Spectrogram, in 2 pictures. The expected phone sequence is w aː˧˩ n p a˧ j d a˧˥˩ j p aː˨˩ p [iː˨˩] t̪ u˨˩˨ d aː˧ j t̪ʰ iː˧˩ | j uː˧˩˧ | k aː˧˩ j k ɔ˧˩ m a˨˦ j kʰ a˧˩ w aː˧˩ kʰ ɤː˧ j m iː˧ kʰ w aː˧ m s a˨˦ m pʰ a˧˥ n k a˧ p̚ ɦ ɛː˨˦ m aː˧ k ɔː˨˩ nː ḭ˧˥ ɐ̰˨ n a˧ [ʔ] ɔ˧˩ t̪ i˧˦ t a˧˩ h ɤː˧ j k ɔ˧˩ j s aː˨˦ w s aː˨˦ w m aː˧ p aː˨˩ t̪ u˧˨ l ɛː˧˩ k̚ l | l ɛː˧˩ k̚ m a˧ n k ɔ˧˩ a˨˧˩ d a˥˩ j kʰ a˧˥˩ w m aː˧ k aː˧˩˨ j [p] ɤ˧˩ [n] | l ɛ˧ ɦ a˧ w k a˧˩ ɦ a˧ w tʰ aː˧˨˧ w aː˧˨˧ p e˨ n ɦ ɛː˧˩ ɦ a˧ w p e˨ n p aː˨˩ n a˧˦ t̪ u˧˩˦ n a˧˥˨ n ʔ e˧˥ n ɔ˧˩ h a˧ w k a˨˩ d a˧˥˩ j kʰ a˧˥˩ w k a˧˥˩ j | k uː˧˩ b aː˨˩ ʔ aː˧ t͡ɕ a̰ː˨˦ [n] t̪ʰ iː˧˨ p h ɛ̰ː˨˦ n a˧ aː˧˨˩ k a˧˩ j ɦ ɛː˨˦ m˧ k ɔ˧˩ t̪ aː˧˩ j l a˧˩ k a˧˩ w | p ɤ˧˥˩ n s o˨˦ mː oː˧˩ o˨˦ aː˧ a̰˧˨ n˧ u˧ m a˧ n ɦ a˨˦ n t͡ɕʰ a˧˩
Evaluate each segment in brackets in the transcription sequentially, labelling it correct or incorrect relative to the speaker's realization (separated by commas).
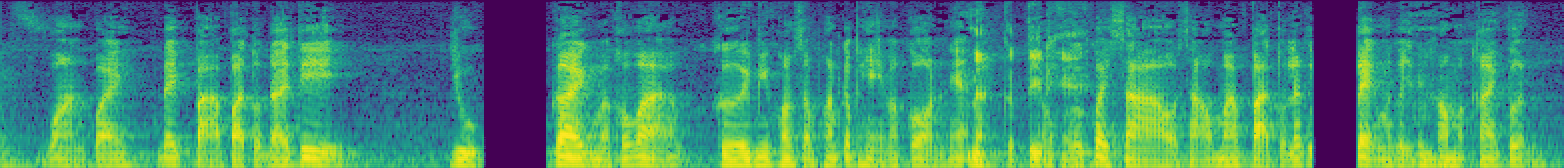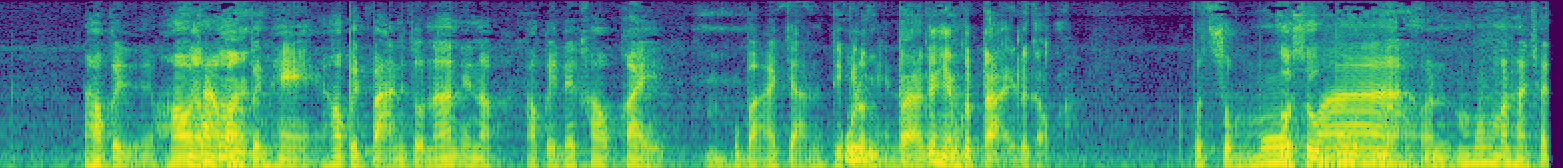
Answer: incorrect, incorrect, correct, correct, correct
